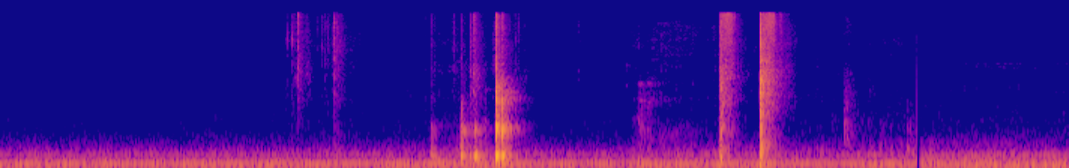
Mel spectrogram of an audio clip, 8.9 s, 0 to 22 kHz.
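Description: Sharp plastic clicks and snaps from a small tool working at the keys of a 2009 aluminium Apple wireless keyboard. A quick cluster comes about four seconds in, then two louder snaps about two seconds later, over a low steady hum.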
